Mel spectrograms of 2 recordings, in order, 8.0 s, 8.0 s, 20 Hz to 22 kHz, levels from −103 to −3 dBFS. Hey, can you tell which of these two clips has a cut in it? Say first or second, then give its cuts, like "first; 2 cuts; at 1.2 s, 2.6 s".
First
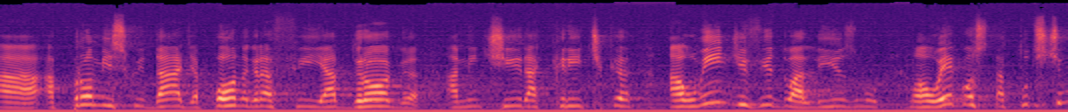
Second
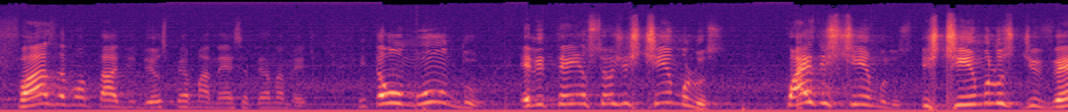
first; 1 cut; at 6.8 s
